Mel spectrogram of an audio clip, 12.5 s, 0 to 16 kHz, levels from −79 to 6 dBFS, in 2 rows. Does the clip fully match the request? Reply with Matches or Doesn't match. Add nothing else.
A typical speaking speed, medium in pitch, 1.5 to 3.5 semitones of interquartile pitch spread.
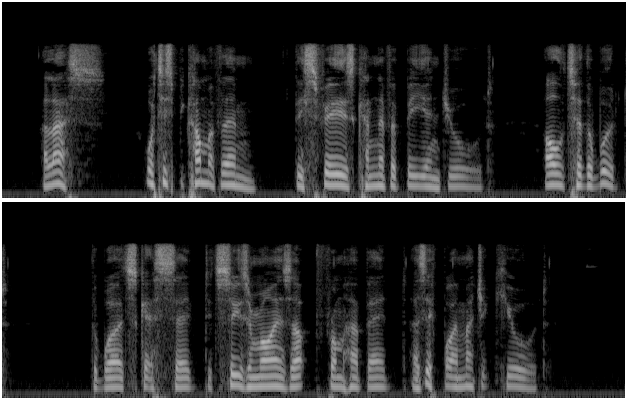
Matches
